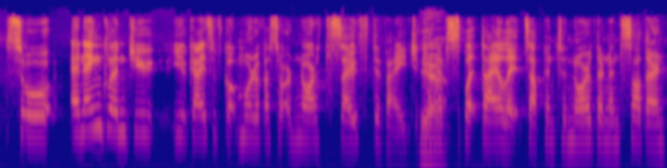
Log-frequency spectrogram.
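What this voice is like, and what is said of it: Eastern Scottish accent. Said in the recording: “the sounds that I'm making are quite different from the sounds that you're making... I don't think that's a Glasgow accent you've got... Not so much further north, but definitely east.”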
